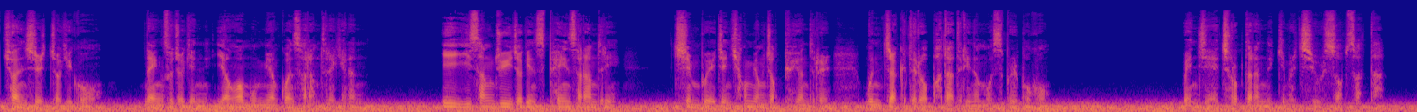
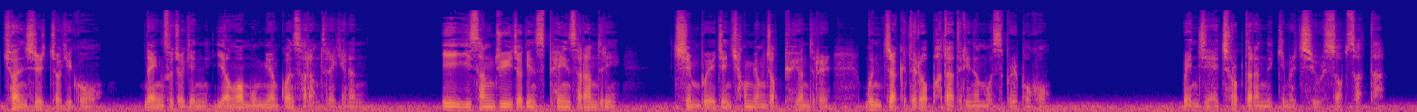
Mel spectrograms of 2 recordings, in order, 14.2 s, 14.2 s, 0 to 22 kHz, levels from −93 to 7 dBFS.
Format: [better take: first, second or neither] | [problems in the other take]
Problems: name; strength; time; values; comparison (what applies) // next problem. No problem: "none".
second | low rumble; loud; throughout; 9 dB below the speech; faint in the second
